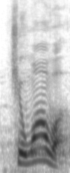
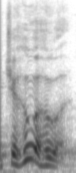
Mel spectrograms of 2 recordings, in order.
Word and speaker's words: Chihuahua: There's a dog called a Great Dane, and there's a dog called a Chihuahua, or as I like to say, Chihuahua. So I know how to spell it.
